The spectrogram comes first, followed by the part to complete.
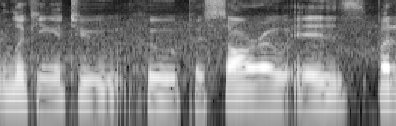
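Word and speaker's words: Psaro: looking it to who pisaro is but it is pronounced pisaro cuz it's like it's supposed to be like pizaro or something but the localization didn't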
